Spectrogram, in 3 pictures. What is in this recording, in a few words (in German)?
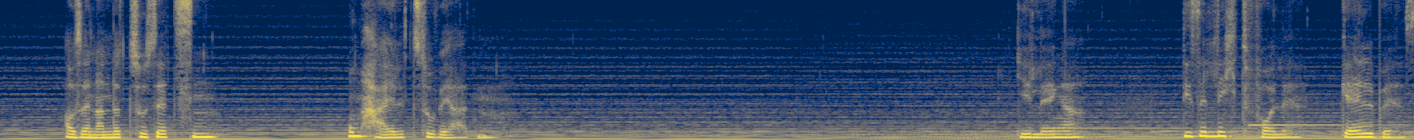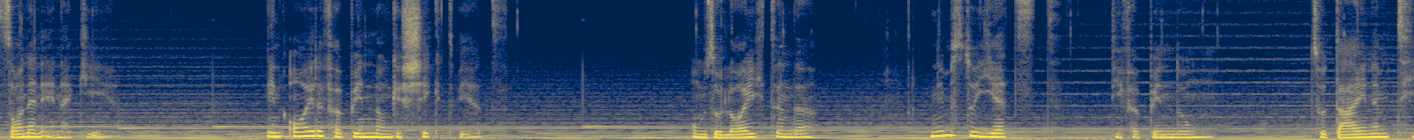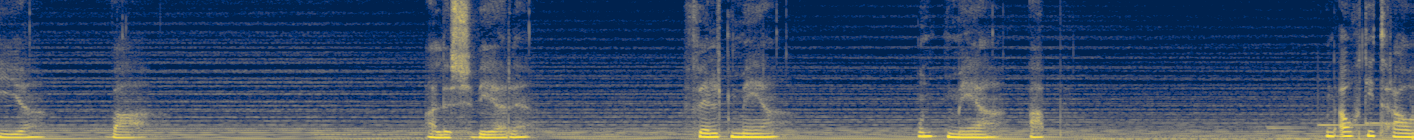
Meditation; Seelenreise Meditation zur Trauerarbeit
